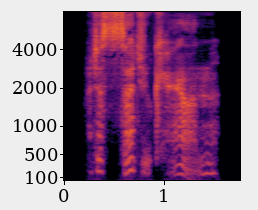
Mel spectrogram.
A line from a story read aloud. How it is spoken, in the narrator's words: he mutters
